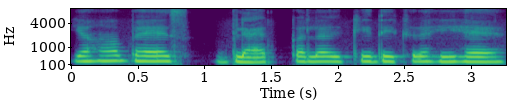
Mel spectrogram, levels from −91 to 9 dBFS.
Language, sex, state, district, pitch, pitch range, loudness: Hindi, male, Maharashtra, Gondia, 220 Hz, 215-230 Hz, -15 LUFS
